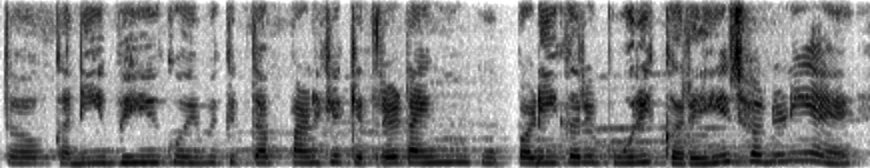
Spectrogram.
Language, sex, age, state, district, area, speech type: Sindhi, female, 18-30, Gujarat, Surat, urban, spontaneous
